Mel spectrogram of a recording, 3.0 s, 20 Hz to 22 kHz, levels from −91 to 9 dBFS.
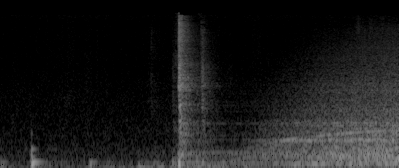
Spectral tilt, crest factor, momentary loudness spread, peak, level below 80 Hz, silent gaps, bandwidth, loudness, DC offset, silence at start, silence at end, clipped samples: -4.5 dB/octave; 24 dB; 22 LU; -20 dBFS; -54 dBFS; none; 16 kHz; -43 LUFS; under 0.1%; 0 s; 0 s; under 0.1%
